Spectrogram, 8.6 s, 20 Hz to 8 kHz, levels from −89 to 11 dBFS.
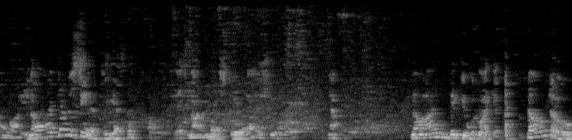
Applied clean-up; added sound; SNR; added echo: classical method WPE with log-MMSE.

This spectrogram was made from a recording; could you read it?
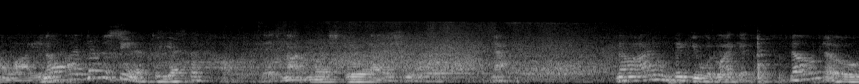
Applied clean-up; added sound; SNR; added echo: none; Truck; 9 dB; reverberation time 1.2 s.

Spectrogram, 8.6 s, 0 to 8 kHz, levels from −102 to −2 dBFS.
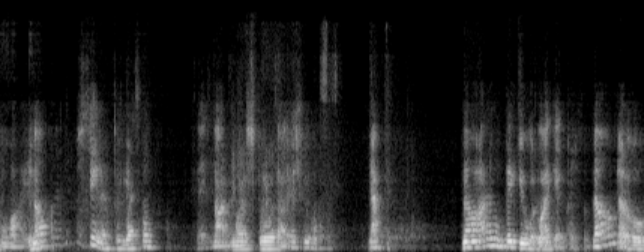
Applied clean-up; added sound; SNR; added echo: neural mask model DeepFilterNet 3.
